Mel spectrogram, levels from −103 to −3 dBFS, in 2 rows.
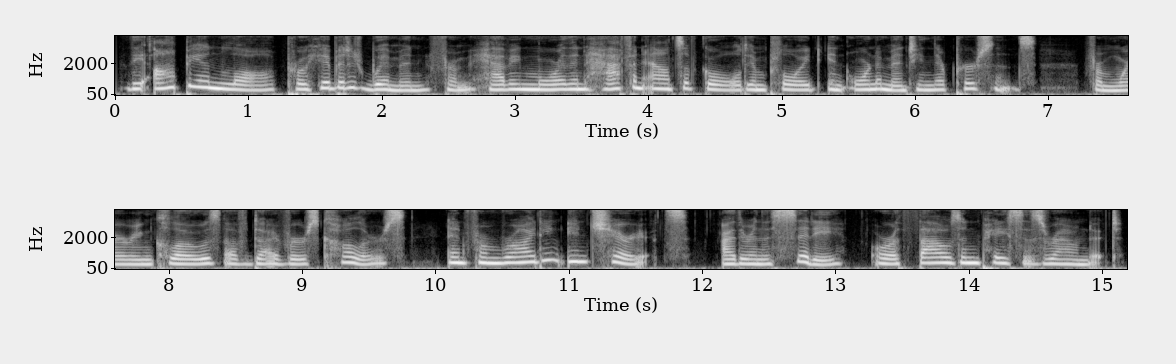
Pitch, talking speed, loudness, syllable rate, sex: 220 Hz, 160 wpm, -17 LUFS, 4.5 syllables/s, female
